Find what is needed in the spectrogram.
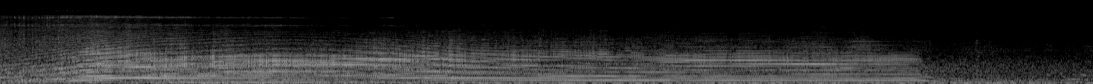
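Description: Radio-controlled aerobatic model airplane's motor and propeller run up in pitch within the first second, then hold a steady, many-toned drone for about eight seconds. Just after nine seconds the pitch and loudness drop sharply as the throttle is pulled back.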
